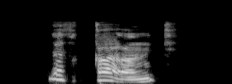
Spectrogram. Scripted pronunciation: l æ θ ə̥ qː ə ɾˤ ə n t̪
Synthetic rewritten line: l æ θ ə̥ qː ɑ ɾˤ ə n t̪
